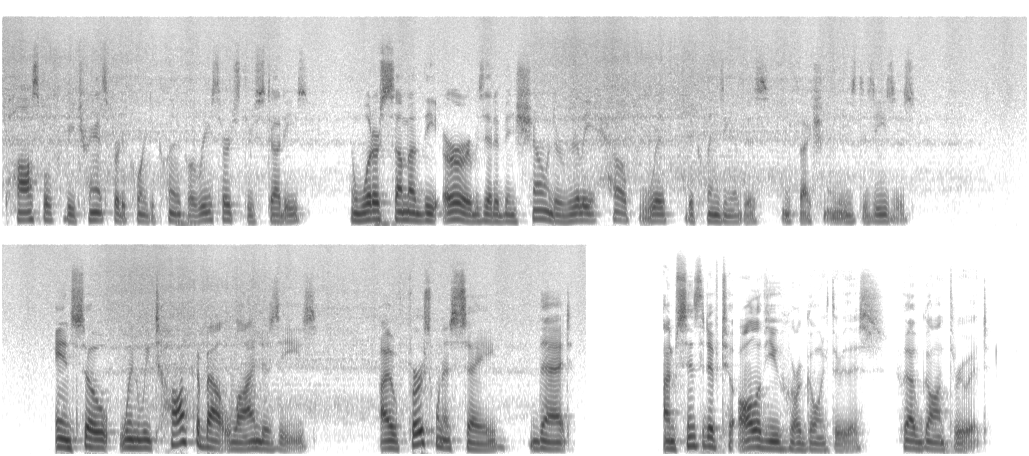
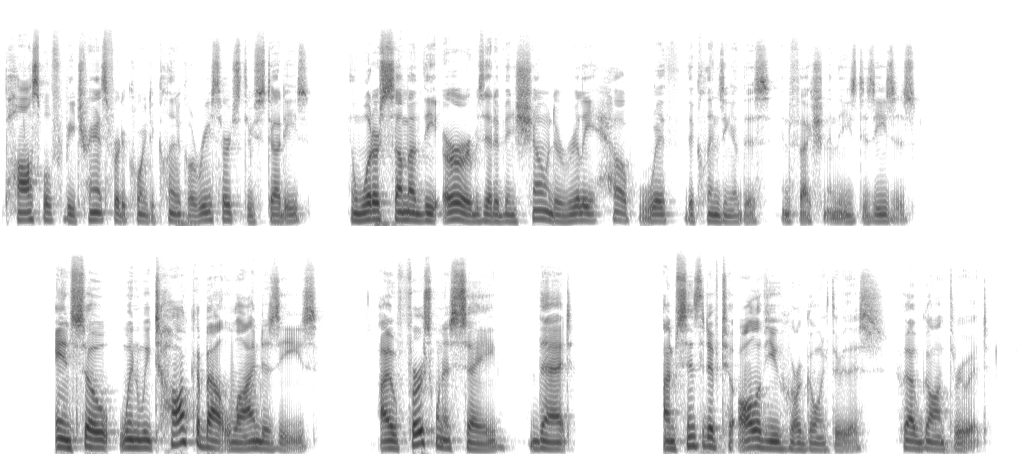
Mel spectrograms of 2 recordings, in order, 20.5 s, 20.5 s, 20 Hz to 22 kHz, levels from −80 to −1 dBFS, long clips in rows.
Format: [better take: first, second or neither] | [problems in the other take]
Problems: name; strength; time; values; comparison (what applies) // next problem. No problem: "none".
second | hiss; noticeable; until 16 s; 10 dB below the speech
